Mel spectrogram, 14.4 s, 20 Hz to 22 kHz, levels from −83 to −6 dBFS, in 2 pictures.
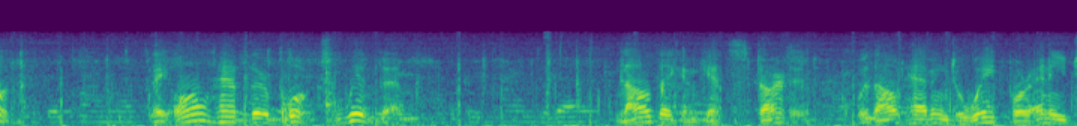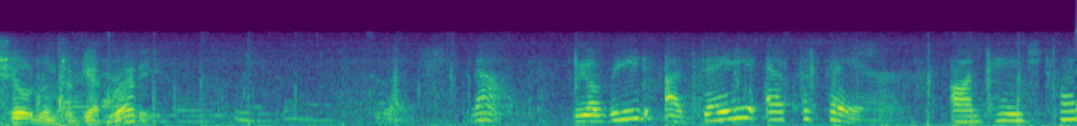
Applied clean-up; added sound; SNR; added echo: none; Run; 11 dB; none.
